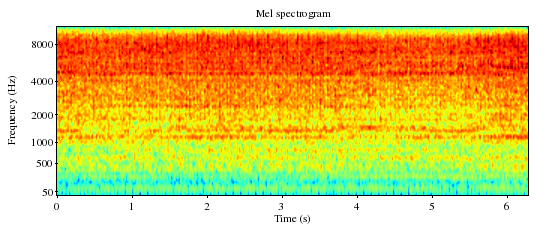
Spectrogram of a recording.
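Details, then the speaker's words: 2009 VW Gol G5 engine running on Castrol GTX 20W50 mineral oil, not recommended for it: steady idle with harsh busy clatter about four beats a second; abnormal engine noise at idle, owner suspects the oil. "aí eu vou dar partida que se vai ver o barulho que ele vai fazer se é normal o gol"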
